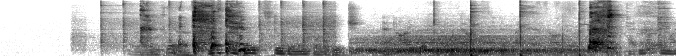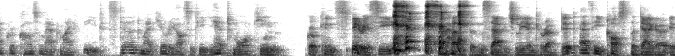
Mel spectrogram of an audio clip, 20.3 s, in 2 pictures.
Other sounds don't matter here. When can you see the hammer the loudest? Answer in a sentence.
The volume of the hammer peaks at 7 seconds.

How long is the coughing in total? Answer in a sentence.
The coughing can be heard for 5 seconds in total.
